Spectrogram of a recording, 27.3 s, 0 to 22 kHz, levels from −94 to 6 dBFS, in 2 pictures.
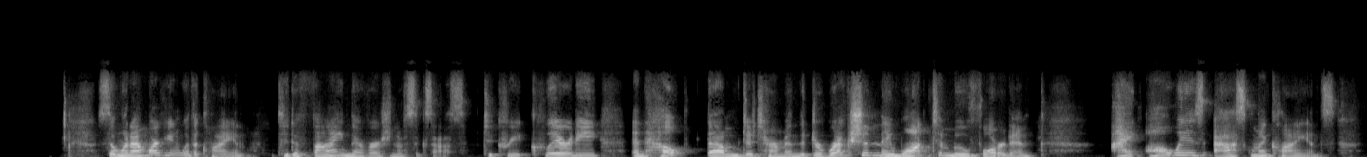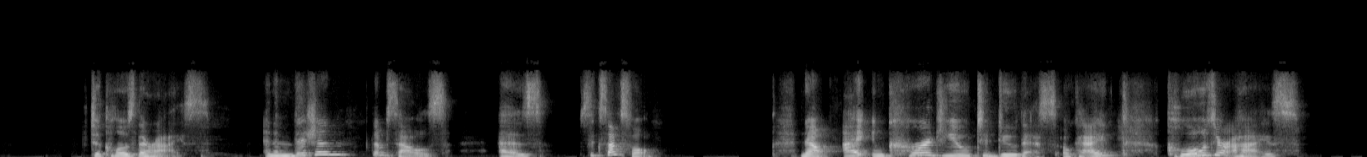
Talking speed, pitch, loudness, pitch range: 115 wpm, 240 Hz, -24 LUFS, 215-290 Hz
